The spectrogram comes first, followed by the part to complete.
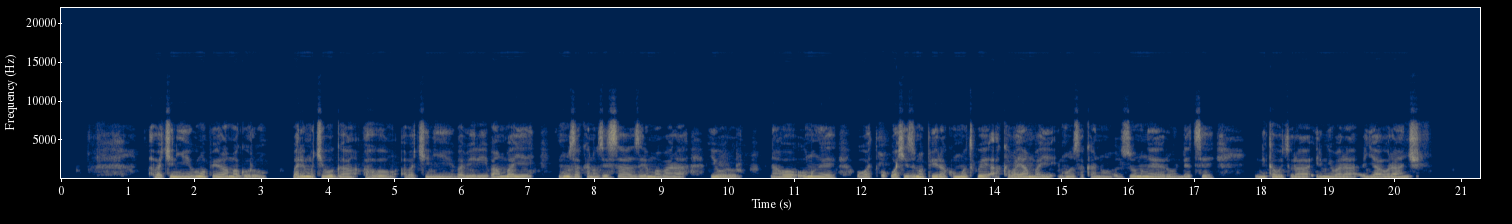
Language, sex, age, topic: Kinyarwanda, male, 18-24, government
